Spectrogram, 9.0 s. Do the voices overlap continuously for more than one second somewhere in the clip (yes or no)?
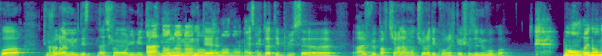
yes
